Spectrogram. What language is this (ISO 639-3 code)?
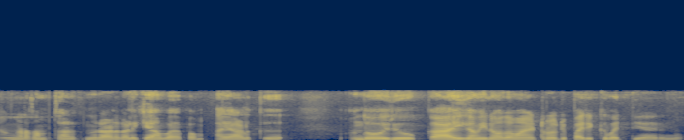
mal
